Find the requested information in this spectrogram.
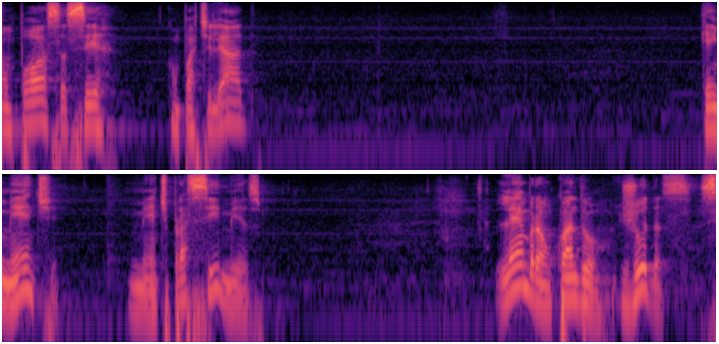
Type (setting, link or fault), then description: setting, live audience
